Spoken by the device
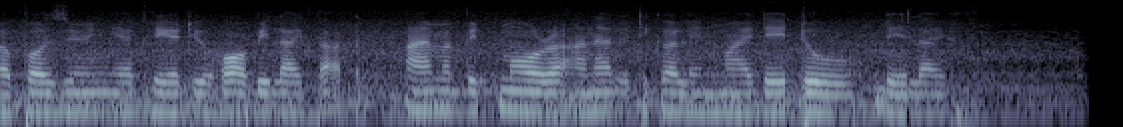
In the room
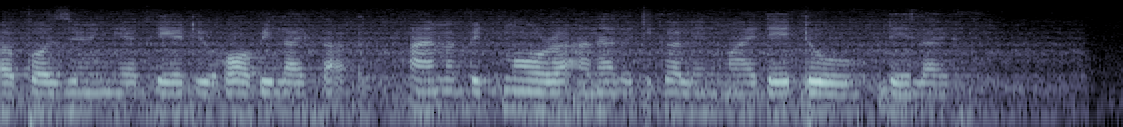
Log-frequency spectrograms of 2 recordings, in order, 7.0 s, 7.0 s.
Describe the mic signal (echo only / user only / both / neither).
echo only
